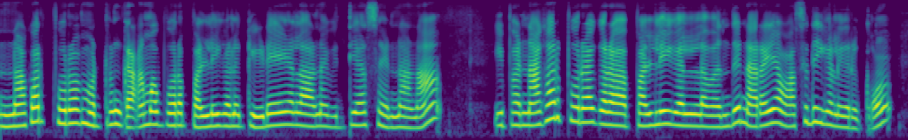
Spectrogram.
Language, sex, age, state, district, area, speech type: Tamil, female, 45-60, Tamil Nadu, Cuddalore, rural, spontaneous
